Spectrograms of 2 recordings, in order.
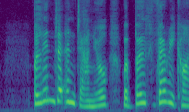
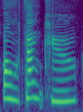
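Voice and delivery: put-on high, slow, grateful child; little boy's drawn-out thanks; grateful small boy; 10 semitones higher, 4 dB louder, slower than usual. A narrator's reading. Small boy thanks older girl for help, grateful. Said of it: "looked pleased and grateful".

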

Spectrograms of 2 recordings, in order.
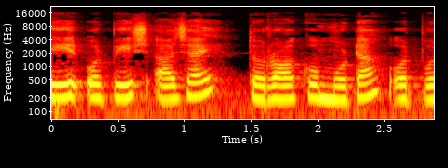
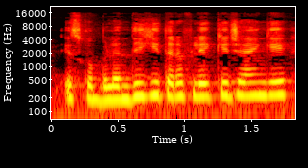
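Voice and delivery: ordinary delivery

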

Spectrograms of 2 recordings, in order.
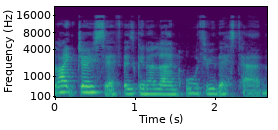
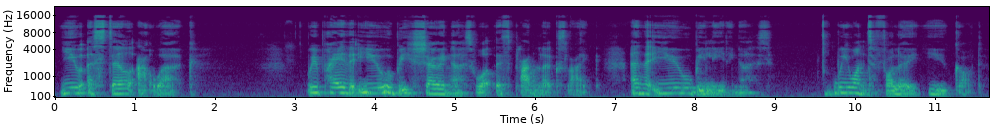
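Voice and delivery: prayer. Acted. Leads a children's prayer.

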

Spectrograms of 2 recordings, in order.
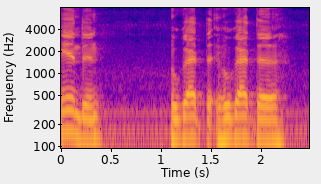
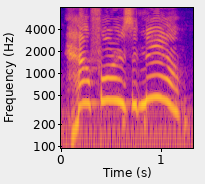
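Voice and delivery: high friend voice. Acted. Voicing friend character.

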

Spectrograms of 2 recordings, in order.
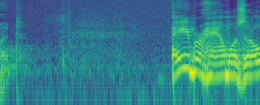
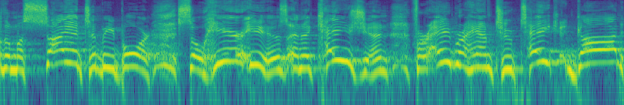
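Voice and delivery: rising, fervent preacher's cry, much higher; fervent preaching; 10 semitones higher than usual. Acted. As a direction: preach it up high with full conviction. Preaching builds to high fervour.

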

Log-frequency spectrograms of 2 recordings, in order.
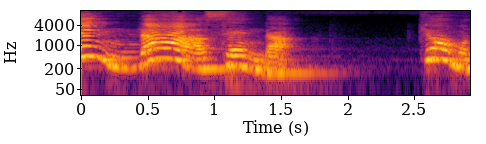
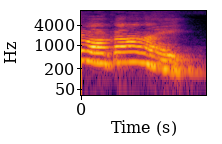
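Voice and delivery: usual speaking voice

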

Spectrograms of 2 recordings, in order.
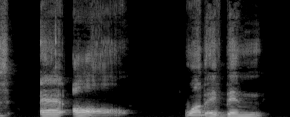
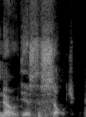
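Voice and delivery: lower, soft gruff one-liner; gruff actor line; 8 semitones lower, 4 dB quieter, faster than usual. Shown as a demonstration. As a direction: deliver it like a tough movie actor. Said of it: "who I'd wanna say that".

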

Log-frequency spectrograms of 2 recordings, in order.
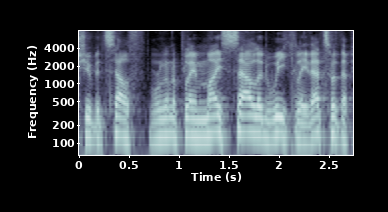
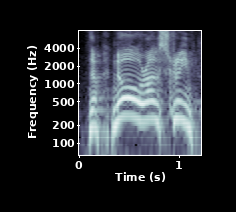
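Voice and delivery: high, louder flustered correction; flustered alarm; 8 semitones higher, 4 dB louder than usual. Real, not acted. Player on the wrong screen mid-broadcast, flustered alarm. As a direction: catch your own mistake in a panic.

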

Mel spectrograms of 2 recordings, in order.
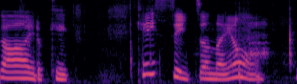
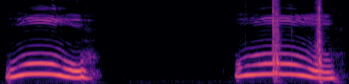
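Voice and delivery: high, drawn-out oohs of wonder; impressed ooh; 7 semitones higher, 4 dB louder, much slower than usual. Real, not acted. Host watches the container open, amazed. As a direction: let out long, high oohs.

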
